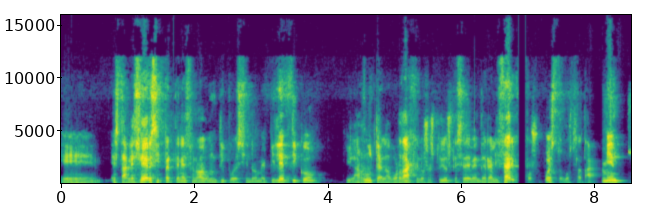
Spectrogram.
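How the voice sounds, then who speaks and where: A man speaks at a medium pitch with a Spanish accent, his intonation fairly even and hardly any pauses breaking his speech. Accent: Spanish (Spain), marked lisp-like ceceo. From Spain. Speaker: pediatric neurologist. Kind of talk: lecture. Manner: hesitant, many fillers.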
